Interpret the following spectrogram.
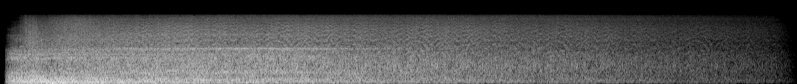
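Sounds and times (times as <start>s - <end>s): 
magic cloud: 0.4s - 5.6s.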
